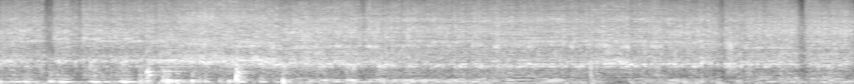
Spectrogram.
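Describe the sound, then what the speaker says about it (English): A spinning brush scrubs sneakers that are being cleaned with sneaker foam and shaving cream, giving a steady, continuous whirring, scraping buzz with a few sharper clicks, close up and with no talking. "that brush is spinning around"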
